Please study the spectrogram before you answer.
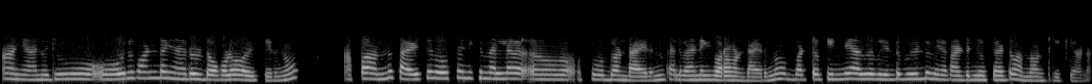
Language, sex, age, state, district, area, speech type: Malayalam, female, 18-30, Kerala, Kottayam, rural, conversation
